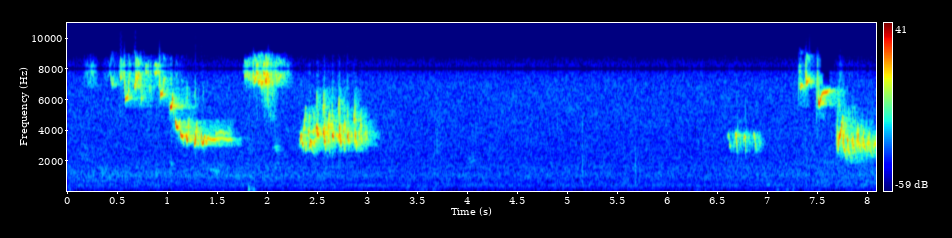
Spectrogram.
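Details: Small bird singing in greeting after work: high buzzy trilled phrases with a sweeping descending start, separated by several seconds of quiet, then a short trill and a final buzzy phrase.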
